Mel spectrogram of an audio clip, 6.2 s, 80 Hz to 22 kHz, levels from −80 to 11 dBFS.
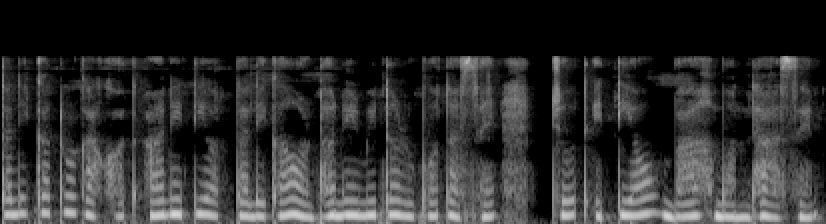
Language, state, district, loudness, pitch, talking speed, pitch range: Assamese, Assam, Kamrup Metropolitan, -16 LUFS, 240 Hz, 125 wpm, 230-255 Hz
